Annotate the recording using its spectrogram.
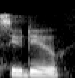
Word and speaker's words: sudo: But the co-inventor, Robert Cogshall, says it's meant for super user do. You should say sudo. So in this case, Axon ruled sudo. Sudo is the proper pronunciation. We've just all been saying it wrong.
